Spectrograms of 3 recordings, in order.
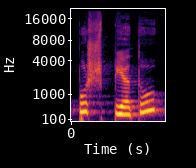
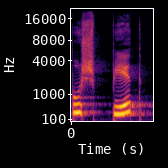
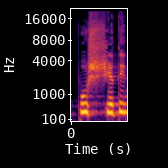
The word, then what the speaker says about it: पुष्प्यति: रूप है पुष्प्यति, पुष्प्यतु, अपुष्प्यत, पुष्प्येत, पुष्पिष्यति। तो उच्चारण में ध्यान रखेंगे, पुष्प्यति, पुष्यति नहीं बोलना है, पुष्प्यति बोलना है।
